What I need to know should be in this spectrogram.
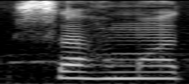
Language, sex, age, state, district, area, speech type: Hindi, female, 18-30, Bihar, Madhepura, rural, read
